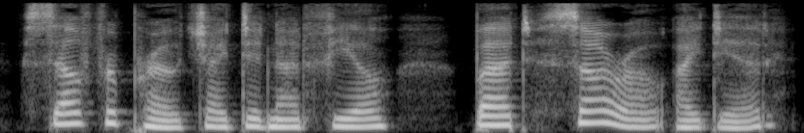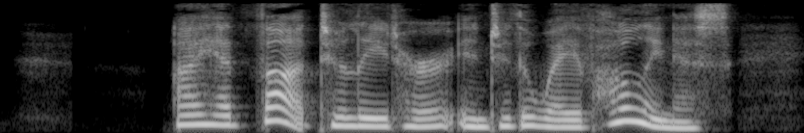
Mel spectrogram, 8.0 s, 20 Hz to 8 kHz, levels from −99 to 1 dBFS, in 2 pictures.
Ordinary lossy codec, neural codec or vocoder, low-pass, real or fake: MP3, 64 kbps; none; 7.2 kHz; real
